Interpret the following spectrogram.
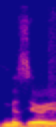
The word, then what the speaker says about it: Missouri: a little while like Missouri or something like that yeah I lived in Missouri Missouri there's another way you can pronounce that Missouri Missour actually being on this show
